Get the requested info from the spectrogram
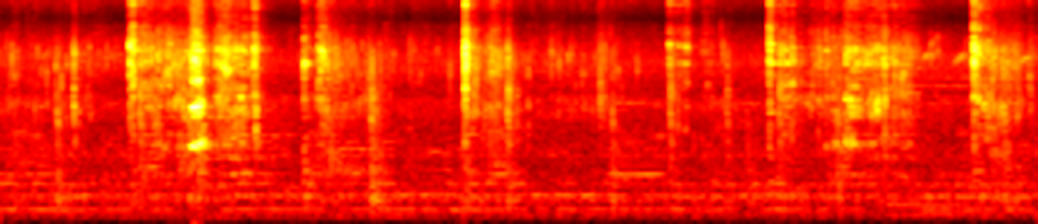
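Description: Metal spatula scraping and turning chicken pieces in a metal kadai while they fry in oil, in irregular strokes about once a second, with a light sizzle. This is the kosha stage: the marinated chicken is being browned in oil.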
